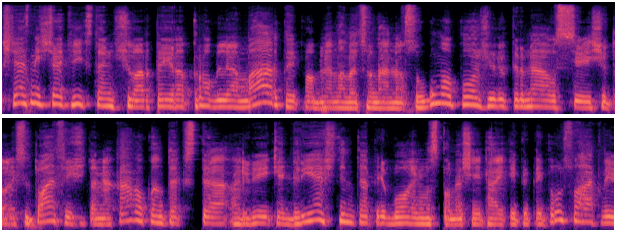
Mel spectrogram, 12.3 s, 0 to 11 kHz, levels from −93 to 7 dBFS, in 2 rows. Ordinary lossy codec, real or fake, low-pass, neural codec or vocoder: AAC, 64 kbps; fake; 9.9 kHz; codec, 44.1 kHz, 1.7 kbps, Pupu-Codec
